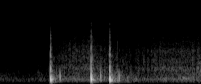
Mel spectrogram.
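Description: Aerial fireworks bursting: three sharp bangs about half a second and a second in, the last two close together, followed by a steady hiss.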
